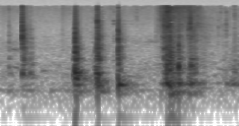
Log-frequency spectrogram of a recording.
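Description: A plastic blender jar knocks on a counter.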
